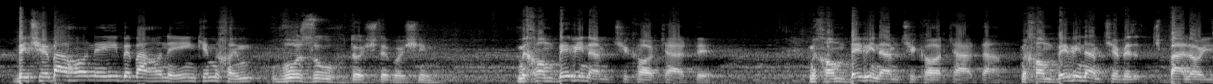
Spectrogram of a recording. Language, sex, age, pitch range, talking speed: Persian, male, 30-49, 130-185 Hz, 135 wpm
